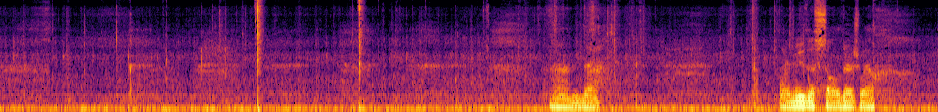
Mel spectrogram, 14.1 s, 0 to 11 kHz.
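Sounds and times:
sharp metallic clicks: 3.8s - 4.0s.

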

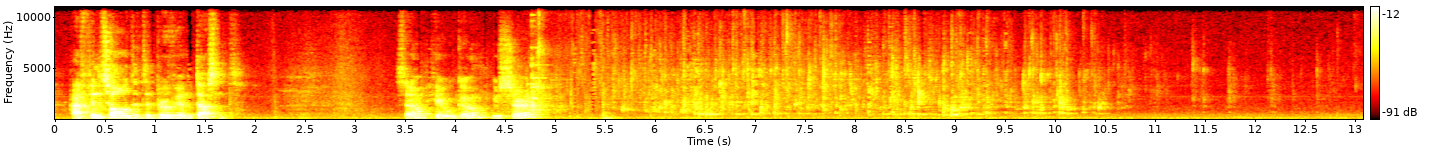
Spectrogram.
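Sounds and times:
liquid trickling into a glass: 5.0s - 13.0s.

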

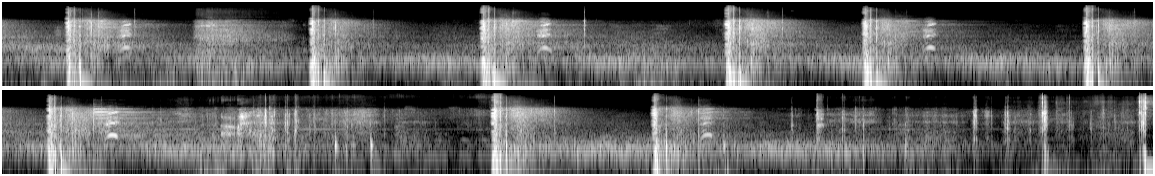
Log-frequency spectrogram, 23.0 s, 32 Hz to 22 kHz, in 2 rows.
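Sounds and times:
rifle shots: 0.0s - 1.9s, 3.0s - 10.0s, 10.8s - 13.2s, 16.4s - 19.6s
distant steel target ringing: 11.6s - 13.2s.

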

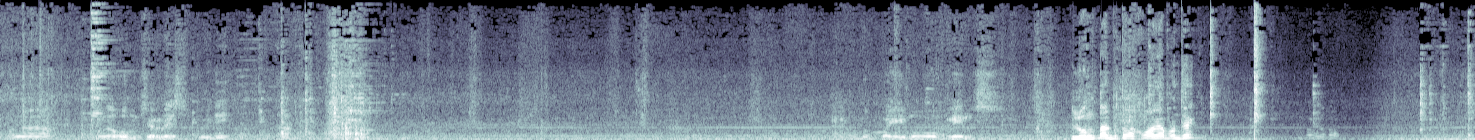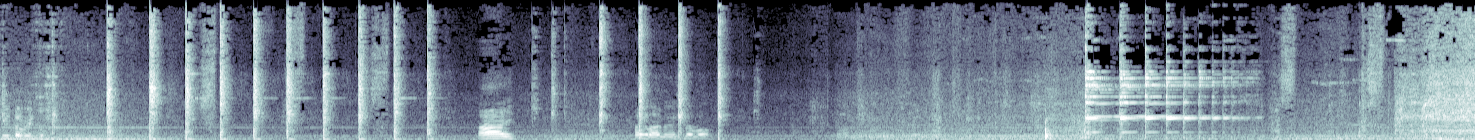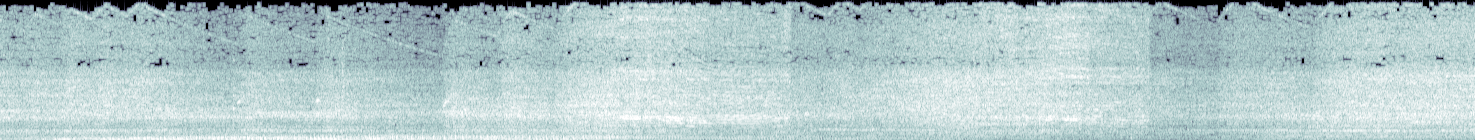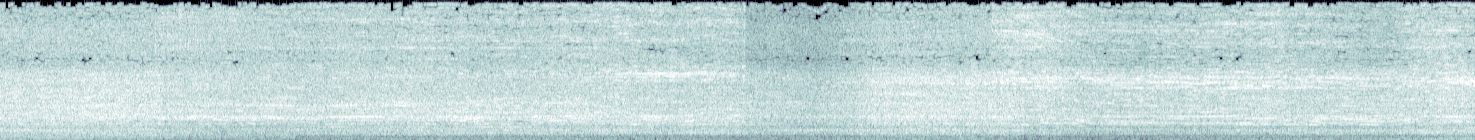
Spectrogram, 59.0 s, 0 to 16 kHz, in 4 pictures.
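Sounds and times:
sharp metal clinks: 25.6s - 27.4s, 31.5s - 33.2s
angle grinder grinding steel: 25.6s - 59.0s.

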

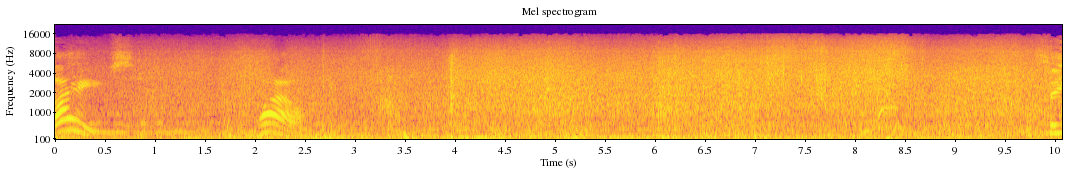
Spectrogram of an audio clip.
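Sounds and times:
sea waves breaking on beach: 3.2s - 10.0s.

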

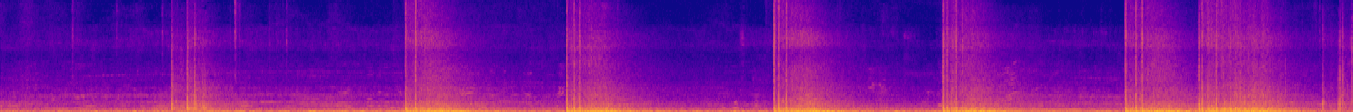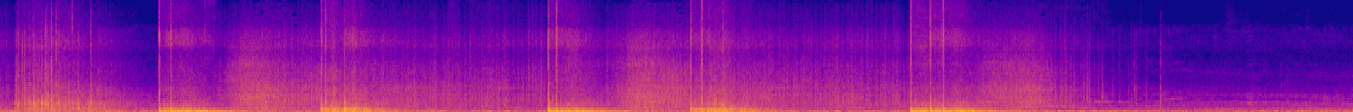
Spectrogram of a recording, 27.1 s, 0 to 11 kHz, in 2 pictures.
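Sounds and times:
fireworks bursting with booms: 1.6s - 2.6s, 4.0s - 25.2s.

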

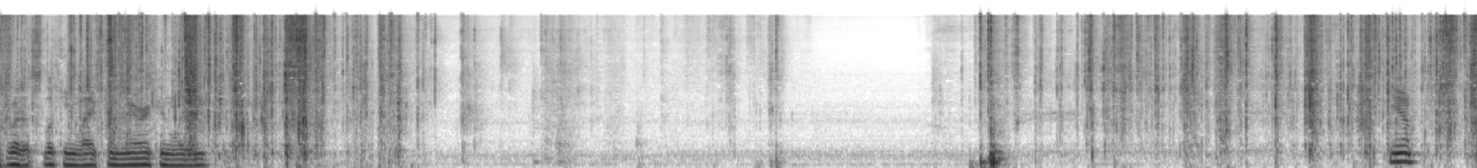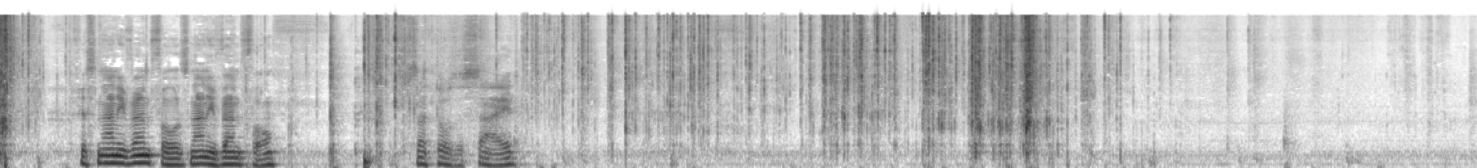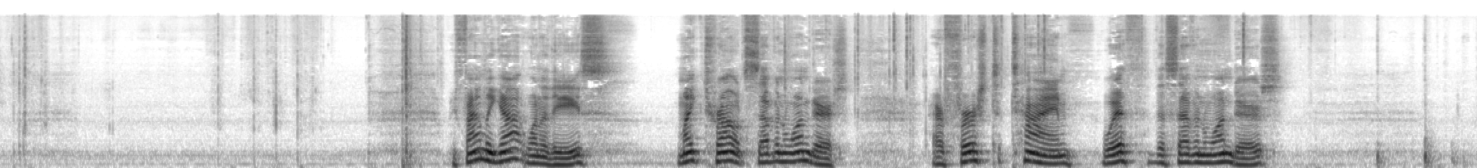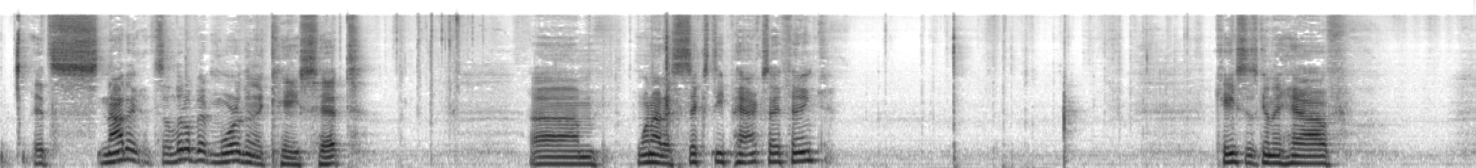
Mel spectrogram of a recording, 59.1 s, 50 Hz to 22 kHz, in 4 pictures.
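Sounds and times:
foil wrapper crinkling and tearing: 0.0s - 4.8s, 9.6s - 15.6s, 17.8s - 26.6s, 37.3s - 38.9s, 48.3s - 49.1s.

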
